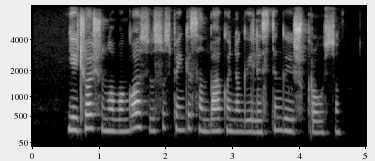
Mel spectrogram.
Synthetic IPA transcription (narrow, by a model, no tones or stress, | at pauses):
jɛɪt͡ʃʲuɔʃʲunuɔbɐŋɡoːsʋʲɪsʊspʲɛŋʲkʲɪsɐnbɑːkoːnʲɛɡɐɪlʲɛsʲt̪ʲɪŋɡɐɪɪʃpɾɔʊsʲʊ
